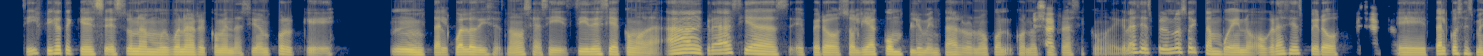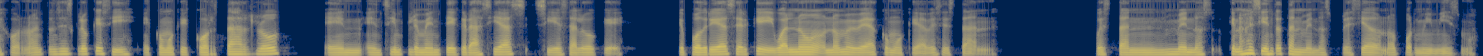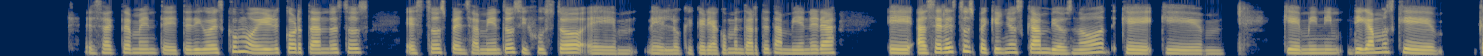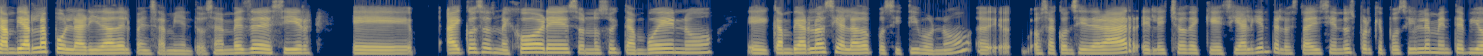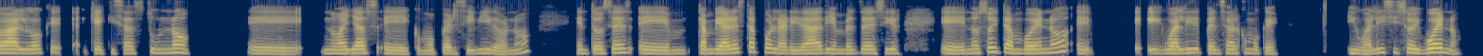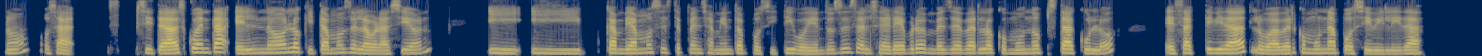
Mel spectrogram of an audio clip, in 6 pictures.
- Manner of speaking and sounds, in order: laughing while speaking: "no me"; other noise; tongue click
- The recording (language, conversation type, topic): Spanish, advice, ¿Cómo puedo aceptar cumplidos con confianza sin sentirme incómodo ni minimizarlos?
